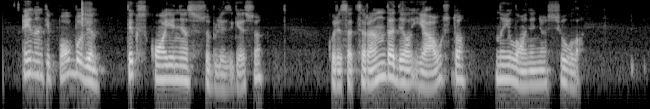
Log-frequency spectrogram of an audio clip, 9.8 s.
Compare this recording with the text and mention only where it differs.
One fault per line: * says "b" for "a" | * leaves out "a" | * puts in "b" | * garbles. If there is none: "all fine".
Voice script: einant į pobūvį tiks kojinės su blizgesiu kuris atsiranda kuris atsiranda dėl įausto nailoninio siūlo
* leaves out "kuris atsiranda"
